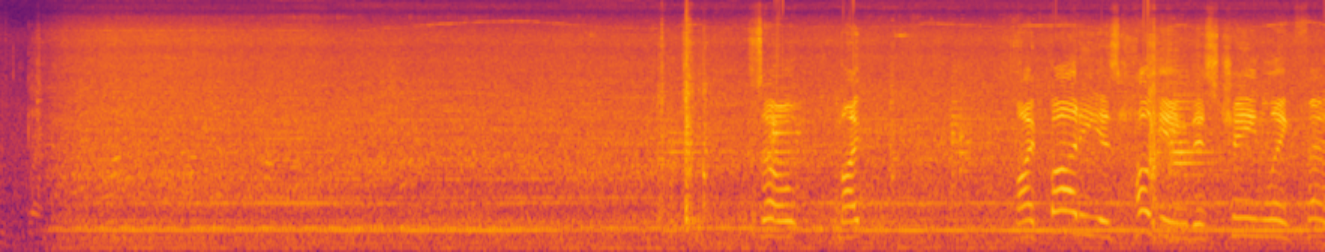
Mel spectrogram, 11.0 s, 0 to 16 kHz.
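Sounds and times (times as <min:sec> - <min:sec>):
heavy diesel track machinery placing new railroad ties: 0:00.0 - 0:11.0
sustained tonal whine: 0:00.4 - 0:11.0
speech: 0:06.4 - 0:07.4, 0:08.5 - 0:11.0
brief clank: 0:09.5 - 0:10.2.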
